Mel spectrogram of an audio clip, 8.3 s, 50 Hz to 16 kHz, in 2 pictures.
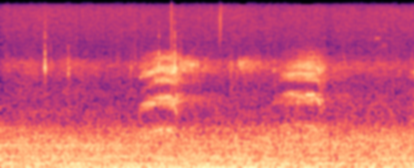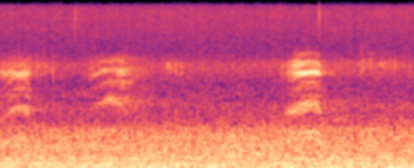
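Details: Nest-camera recording of bald eagles in Big Bear, evening of 22 July 2023: a series of five or six brief, thin, piping squeals spaced about a second apart, almost buried under loud, steady low-pitched roaring noise.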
